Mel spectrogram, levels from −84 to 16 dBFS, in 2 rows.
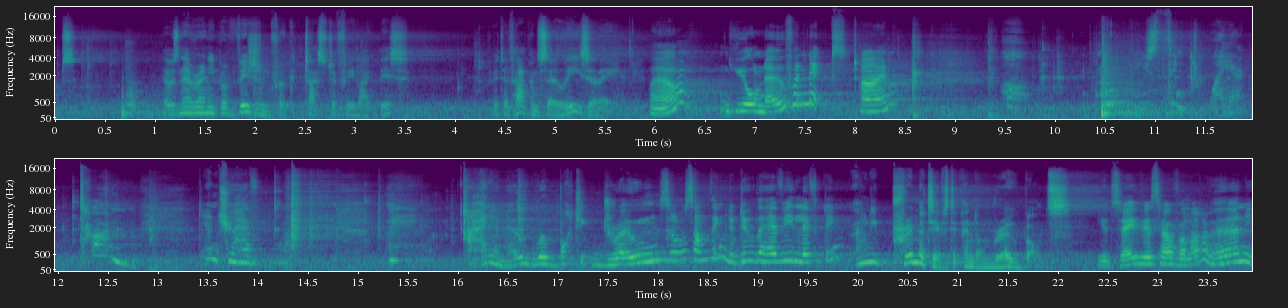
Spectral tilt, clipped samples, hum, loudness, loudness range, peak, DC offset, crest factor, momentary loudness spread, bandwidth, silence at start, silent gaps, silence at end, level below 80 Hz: -3.5 dB/octave; under 0.1%; none; -25 LUFS; 7 LU; -4 dBFS; under 0.1%; 22 dB; 17 LU; 18 kHz; 0 s; none; 0 s; -52 dBFS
